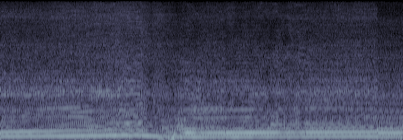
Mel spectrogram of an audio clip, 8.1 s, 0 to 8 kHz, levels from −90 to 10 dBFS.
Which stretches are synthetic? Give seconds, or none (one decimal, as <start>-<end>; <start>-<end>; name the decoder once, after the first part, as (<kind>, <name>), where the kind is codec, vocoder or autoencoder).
2.3-4.0 (codec, DAC); 4.5-6.1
